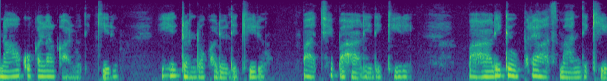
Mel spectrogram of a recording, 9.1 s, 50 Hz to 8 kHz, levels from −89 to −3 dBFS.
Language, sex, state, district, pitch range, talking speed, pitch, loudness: Rajasthani, female, Rajasthan, Nagaur, 145-170 Hz, 130 wpm, 160 Hz, -24 LUFS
